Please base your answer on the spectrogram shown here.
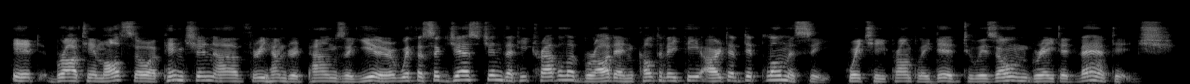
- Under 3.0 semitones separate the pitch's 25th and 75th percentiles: No, average, 4.0 semitones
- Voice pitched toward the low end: No, medium, 160 Hz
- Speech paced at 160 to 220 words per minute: Yes, average, 170 wpm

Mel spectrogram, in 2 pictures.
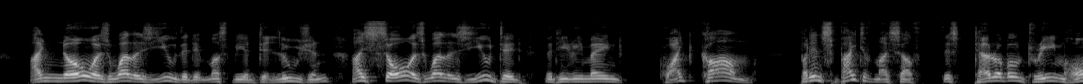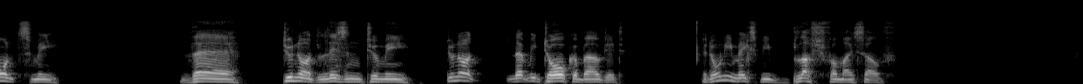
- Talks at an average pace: Yes, average, 150 wpm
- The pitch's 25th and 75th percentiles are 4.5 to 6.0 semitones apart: Yes, average, 5.0 semitones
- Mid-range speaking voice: No, low, 130 Hz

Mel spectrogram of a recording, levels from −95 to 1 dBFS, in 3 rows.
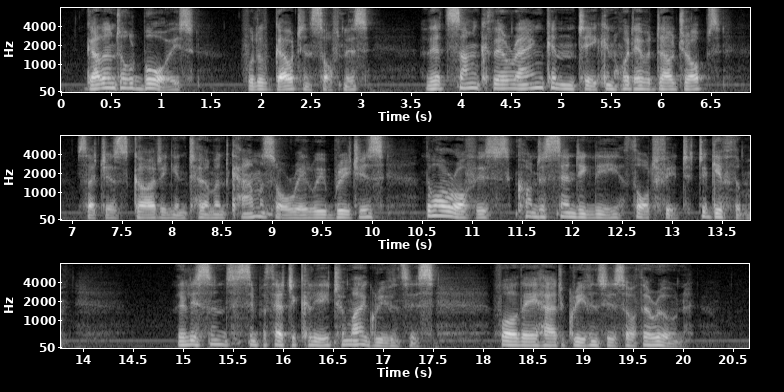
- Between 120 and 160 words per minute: Yes, average, 140 wpm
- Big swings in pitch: No, average, 3.8 semitones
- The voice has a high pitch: No, low, 125 Hz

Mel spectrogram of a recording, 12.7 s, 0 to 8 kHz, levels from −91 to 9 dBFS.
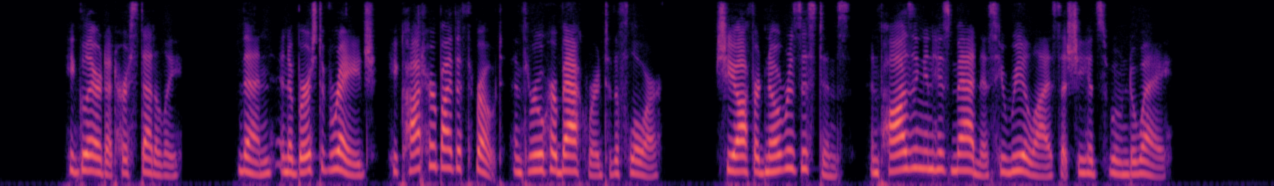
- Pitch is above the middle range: Yes, high, 235 Hz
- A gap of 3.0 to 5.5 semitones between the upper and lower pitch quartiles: Yes, average, 4.7 semitones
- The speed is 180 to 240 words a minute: Yes, average, 190 wpm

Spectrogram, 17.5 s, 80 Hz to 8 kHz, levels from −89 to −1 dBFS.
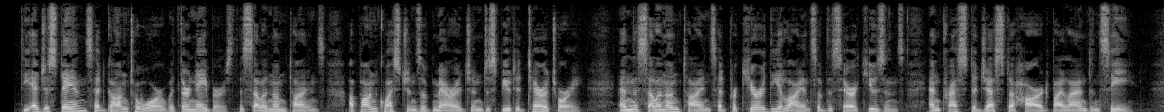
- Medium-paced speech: No, slow, 125 wpm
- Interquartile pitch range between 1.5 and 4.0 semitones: No, average, 4.7 semitones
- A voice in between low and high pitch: No, low, 105 Hz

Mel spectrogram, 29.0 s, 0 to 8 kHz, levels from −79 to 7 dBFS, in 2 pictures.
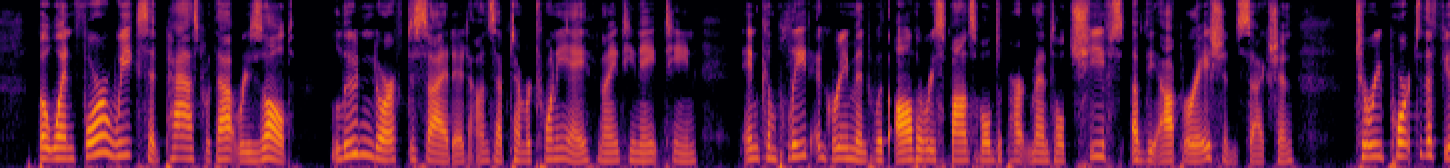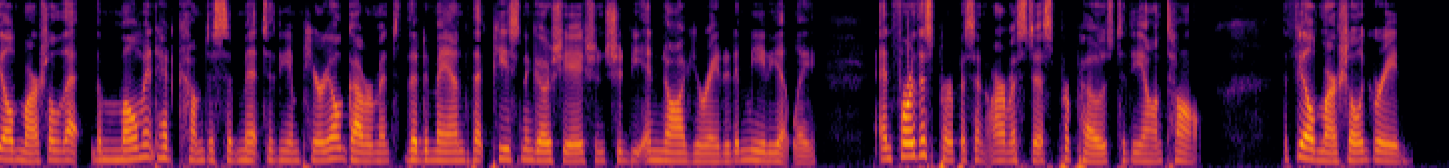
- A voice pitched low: No, medium, 160 Hz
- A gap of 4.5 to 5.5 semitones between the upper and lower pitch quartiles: No, average, 3.3 semitones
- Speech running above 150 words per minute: No, average, 140 wpm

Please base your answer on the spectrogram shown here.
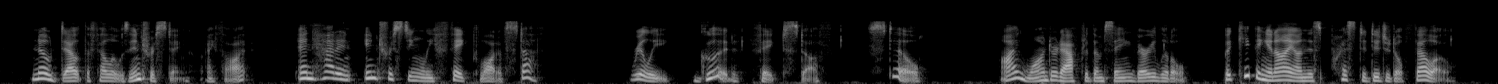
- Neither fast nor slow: Yes, average, 145 wpm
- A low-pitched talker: No, high, 190 Hz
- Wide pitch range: Yes, wide, 8.1 semitones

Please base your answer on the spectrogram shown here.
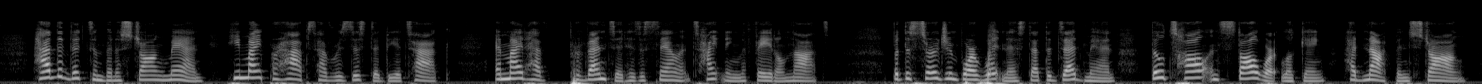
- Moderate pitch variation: No, wide, 7.0 semitones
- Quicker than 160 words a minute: Yes, average, 170 wpm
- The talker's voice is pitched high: Yes, high, 200 Hz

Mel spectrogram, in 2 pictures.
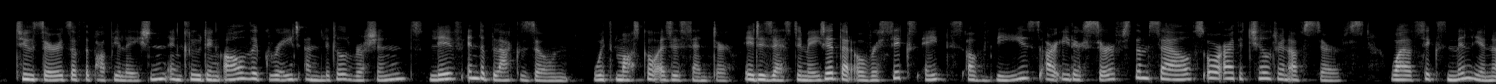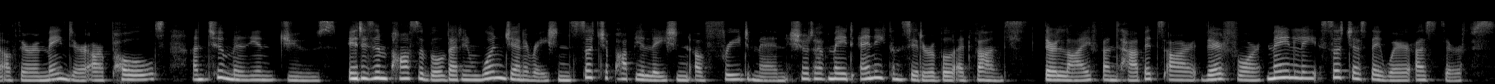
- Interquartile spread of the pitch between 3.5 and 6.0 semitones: Yes, average, 3.9 semitones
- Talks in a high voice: Yes, high, 210 Hz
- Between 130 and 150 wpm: No, average, 170 wpm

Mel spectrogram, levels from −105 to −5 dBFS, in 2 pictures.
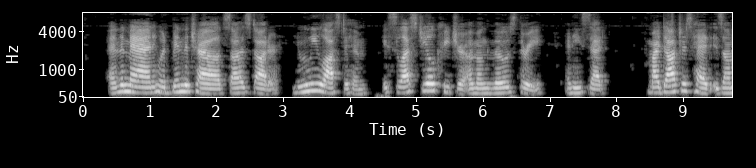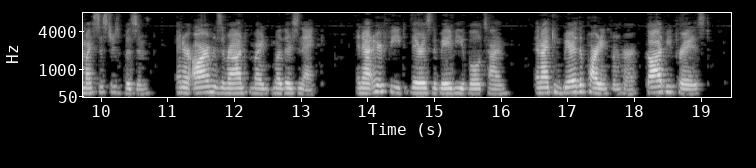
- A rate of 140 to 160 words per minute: No, average, 190 wpm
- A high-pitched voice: No, medium, 180 Hz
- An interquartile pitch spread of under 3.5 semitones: Yes, average, 3.0 semitones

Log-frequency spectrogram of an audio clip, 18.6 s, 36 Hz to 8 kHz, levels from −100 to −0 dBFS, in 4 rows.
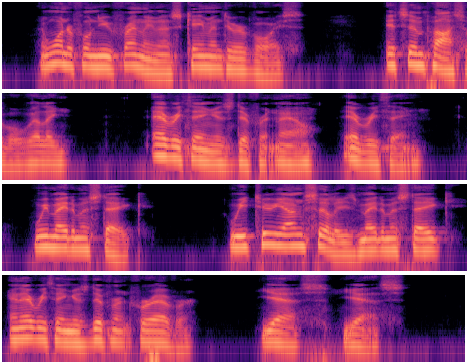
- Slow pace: Yes, slow, 110 wpm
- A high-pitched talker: No, low, 130 Hz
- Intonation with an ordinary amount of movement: No, wide, 5.9 semitones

